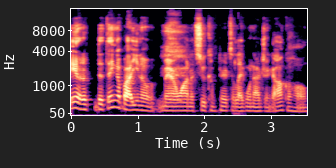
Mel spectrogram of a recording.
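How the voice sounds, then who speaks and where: A man speaks with a fairly low pitch and ordinary pitch variation. The recording is very clean, with a silent background. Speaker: anime podcast host. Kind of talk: casual chat. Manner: loud at times in reactions.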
